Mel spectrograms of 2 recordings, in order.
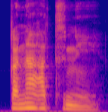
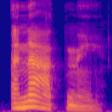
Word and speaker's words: قنعتني: Also, you might hear that in dialect, people tend to pronounce the letter qaf as the glottal stop. So So you would hear people say anatini, or for the masculine, in fact, here you would say anatni, anatni, anatni. And if you're talking to feminine, you would say anatini, anatini, anatini.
